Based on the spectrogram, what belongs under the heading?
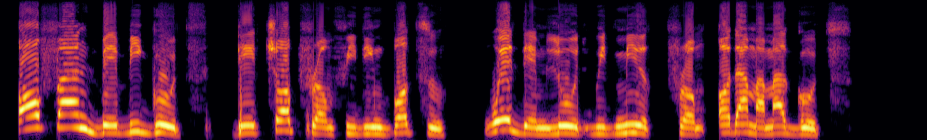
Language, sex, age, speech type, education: Nigerian Pidgin, male, 15-29, spontaneous, tertiary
